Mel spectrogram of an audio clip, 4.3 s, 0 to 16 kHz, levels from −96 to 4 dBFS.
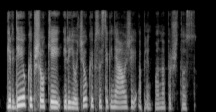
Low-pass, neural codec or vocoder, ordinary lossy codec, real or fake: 10.8 kHz; none; MP3, 96 kbps; real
